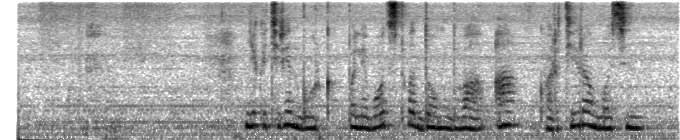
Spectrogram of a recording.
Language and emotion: Russian, neutral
